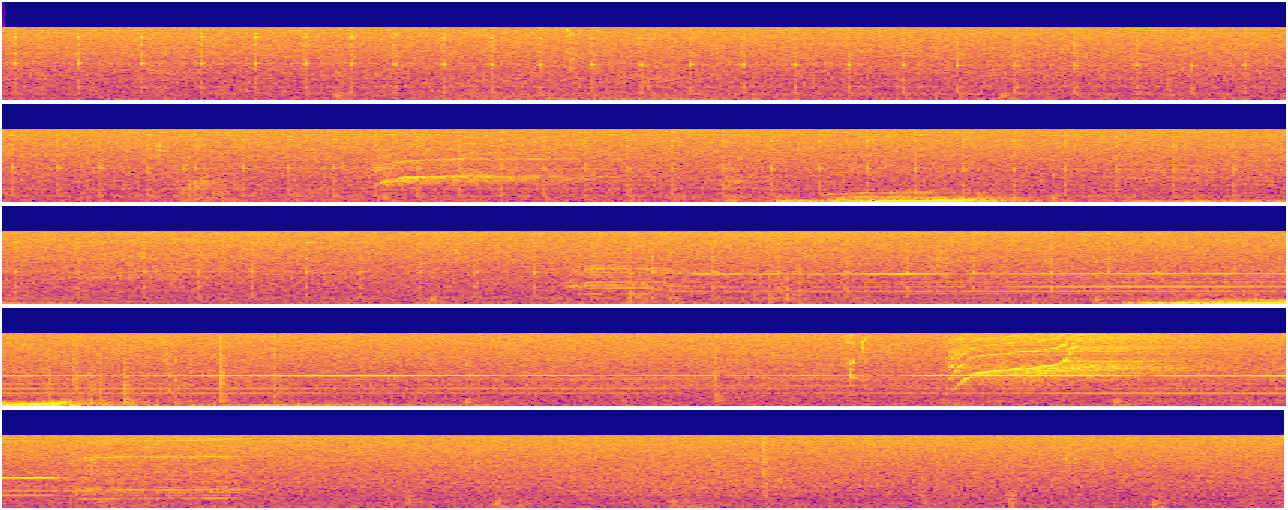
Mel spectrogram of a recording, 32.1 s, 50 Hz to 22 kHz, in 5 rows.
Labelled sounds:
8.2	9.6	killer whale, southern Alaska resident, 0.27 to 2.7 kHz
15.6	16.4	killer whale, southern Alaska resident, 0.27 to 8.0 kHz
24.0	25.3	killer whale, southern Alaska resident, 0.82 to 8.0 kHz
26.0	27.1	killer whale, southern Alaska resident, 0.41 to 8.0 kHz

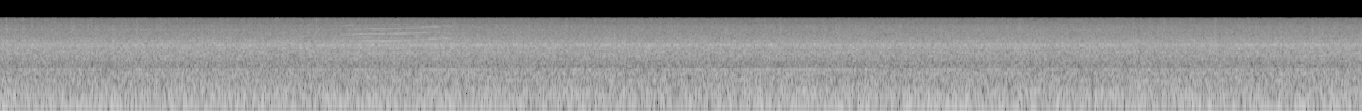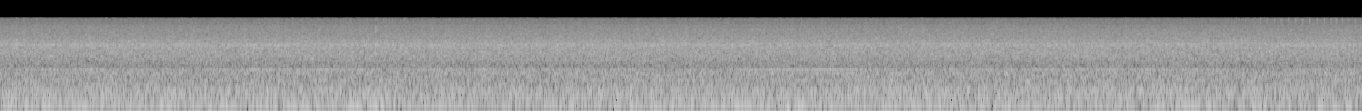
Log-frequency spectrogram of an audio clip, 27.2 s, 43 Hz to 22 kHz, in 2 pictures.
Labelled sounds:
3.4	4.4	killer whale, southern resident, 3.0 to 4.9 kHz

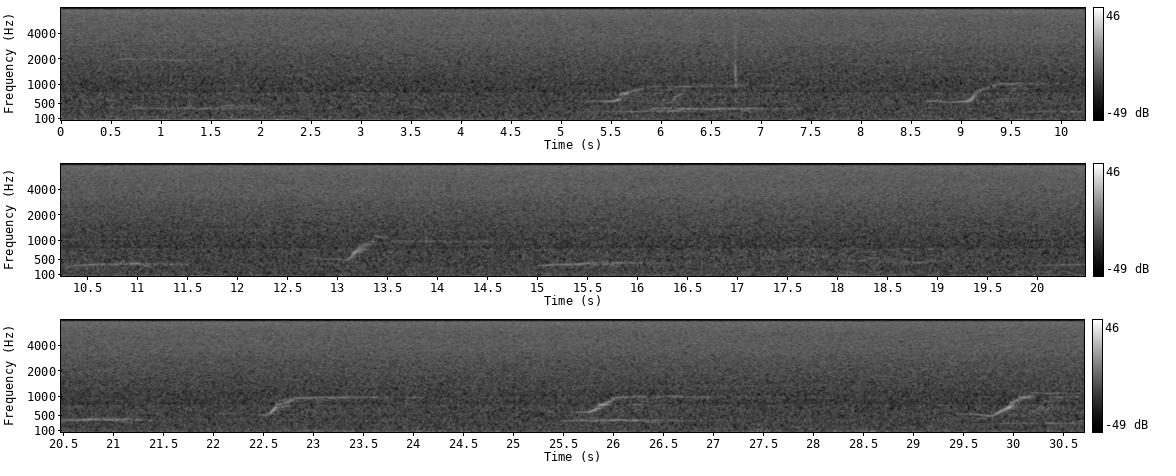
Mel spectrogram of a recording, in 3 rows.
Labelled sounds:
0.5	0.8	humpback whale, 1.8 to 2.0 kHz
5.6	5.9	humpback whale, 0.80 to 0.93 kHz
9.3	9.6	humpback whale, 0.80 to 1.1 kHz
13.2	13.5	humpback whale, 0.80 to 1.2 kHz
22.6	23.4	humpback whale, 0.80 to 1.1 kHz
25.8	26.4	humpback whale, 0.80 to 1.1 kHz
29.9	30.5	humpback whale, 0.80 to 1.2 kHz

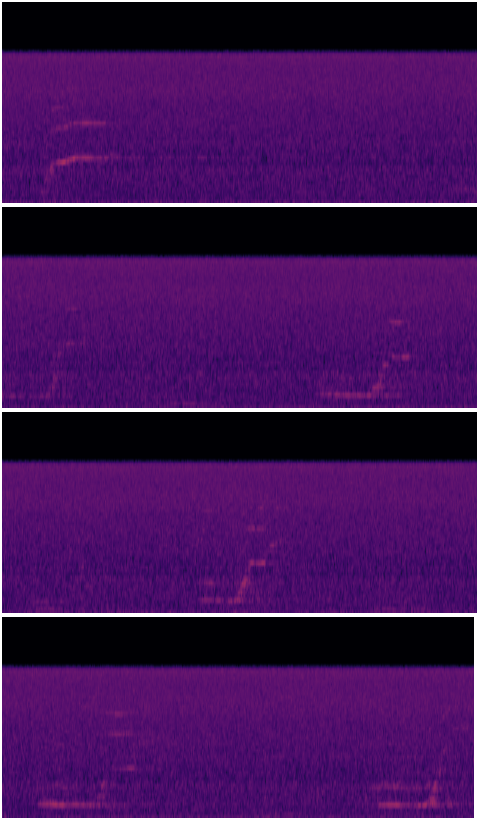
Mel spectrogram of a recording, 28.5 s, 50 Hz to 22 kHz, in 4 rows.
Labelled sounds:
0.7	1.6	humpback whale, 0.80 to 2.0 kHz
12.9	13.3	humpback whale, 0.99 to 2.2 kHz
17.9	18.2	humpback whale, 0.90 to 2.1 kHz
22.9	23.4	humpback whale, 0.99 to 3.3 kHz
28.1	28.4	humpback whale, 2.3 to 2.5 kHz

